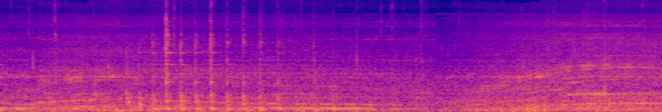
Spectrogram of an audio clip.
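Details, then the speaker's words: Tesla-motor-swapped Jeep first drive, slowing under regen: sharp light clicks about three per second come and go; suspected screw head hitting a mount, seemingly at rear driveshaft/output to rear differential, not confirmed. "So, it almost sounds like, you know, when when we're in regen, so essentially when the motor's uh kind of pulling the other way, that's uh something like the head of a screw is hitting on um a mount or something like that."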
